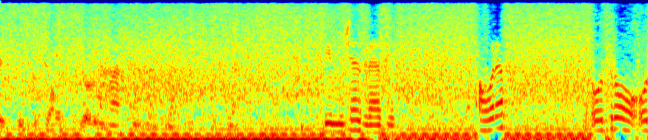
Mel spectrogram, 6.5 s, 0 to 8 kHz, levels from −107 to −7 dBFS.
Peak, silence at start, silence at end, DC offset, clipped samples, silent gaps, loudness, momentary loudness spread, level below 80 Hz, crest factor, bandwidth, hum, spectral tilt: -4 dBFS; 0 s; 0 s; 20%; under 0.1%; none; -21 LUFS; 5 LU; -28 dBFS; 14 dB; 7.6 kHz; 60 Hz at -25 dBFS; -5.5 dB/octave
